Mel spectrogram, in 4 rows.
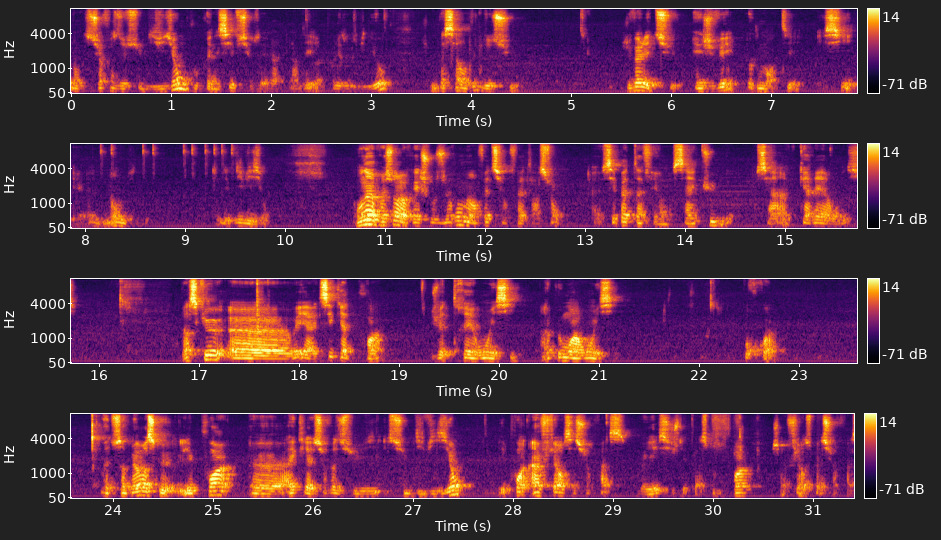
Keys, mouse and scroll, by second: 2.0-3.6 middle drag, 3.6 KP_7, 5.0-6.9 scroll up 1, 6.9-7.3 scroll up 1, 7.3 middle click, 7.8-11.0 drag, 17.3 Tab, 28.6-30.4 right drag, 30.0 g.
